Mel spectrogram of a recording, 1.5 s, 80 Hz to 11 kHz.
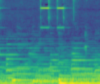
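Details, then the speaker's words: Casio SGW-100 watch alarm sound check in alarm mode, compass button held: short quick bursts of high electronic beeping; normal alarm test tone. "okay next is the alarm sound check and to do that press the mode button several times until you are in the L mode this one okay and then press the compass button and hold and it will gives a beeping sound like"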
